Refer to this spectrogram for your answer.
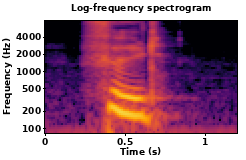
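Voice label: "food", British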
